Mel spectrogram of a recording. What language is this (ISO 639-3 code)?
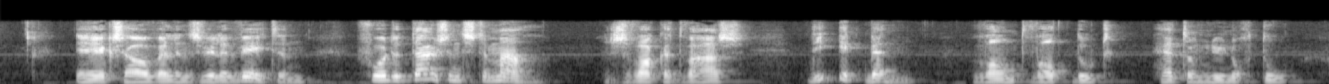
nld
